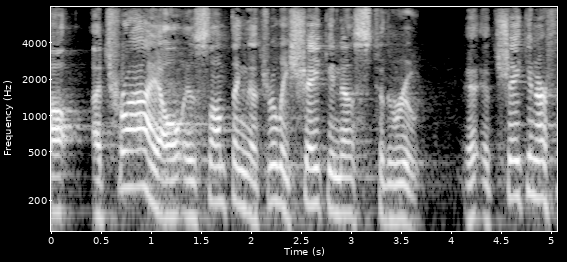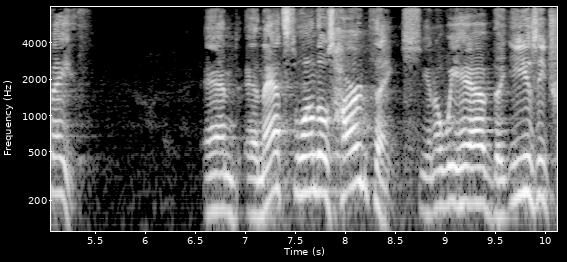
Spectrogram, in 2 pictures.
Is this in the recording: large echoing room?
yes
